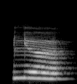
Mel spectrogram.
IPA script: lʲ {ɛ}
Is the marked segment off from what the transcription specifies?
yes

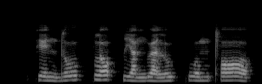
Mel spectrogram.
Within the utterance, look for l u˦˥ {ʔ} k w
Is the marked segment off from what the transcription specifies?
no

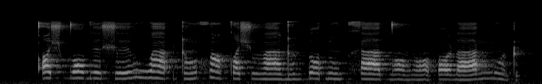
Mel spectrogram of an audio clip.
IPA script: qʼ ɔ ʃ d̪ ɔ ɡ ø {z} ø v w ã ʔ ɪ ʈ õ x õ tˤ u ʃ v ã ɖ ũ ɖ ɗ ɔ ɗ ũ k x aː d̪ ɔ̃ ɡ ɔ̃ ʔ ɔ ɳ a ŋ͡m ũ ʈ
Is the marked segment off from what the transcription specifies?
yes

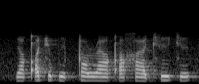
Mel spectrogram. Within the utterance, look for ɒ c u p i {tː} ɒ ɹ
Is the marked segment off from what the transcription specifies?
no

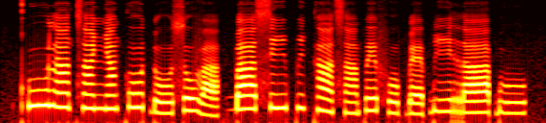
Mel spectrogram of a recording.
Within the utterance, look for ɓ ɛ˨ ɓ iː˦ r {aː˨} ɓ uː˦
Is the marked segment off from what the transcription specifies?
yes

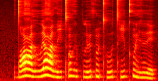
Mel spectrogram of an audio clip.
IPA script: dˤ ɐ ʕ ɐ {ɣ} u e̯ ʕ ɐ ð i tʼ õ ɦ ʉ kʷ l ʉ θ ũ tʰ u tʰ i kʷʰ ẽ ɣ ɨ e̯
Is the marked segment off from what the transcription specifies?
no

